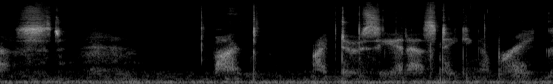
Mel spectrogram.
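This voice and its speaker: A woman whispers at a very slow pace in a gentle tone. Noticeable background noise sits behind her. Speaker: ASMR and tarot content creator. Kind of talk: ASMR tarot card reading, casual talk to camera. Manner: soft, gentle, lo-fi whisper-style ASMR.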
